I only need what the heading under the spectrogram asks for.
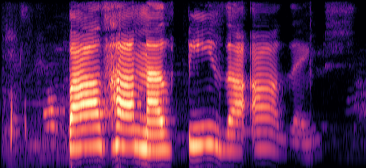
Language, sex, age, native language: Icelandic, female, 7, Icelandic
